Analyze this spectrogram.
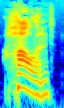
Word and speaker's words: Haaland: Erling Haaland. Say it like the country, but it's spelled a little differently.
